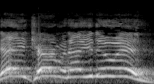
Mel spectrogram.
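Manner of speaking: cheery, bright, upbeat, very high-pitched and loud. Retelling answering a phone call from their sister, retelling an upbeat greeting. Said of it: "I was upbeat".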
